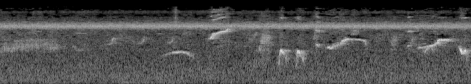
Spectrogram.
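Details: Forest magpie-robin giving sparse, sweet whistled notes, several arched or upslurred, spaced apart, with a continuous high-pitched insect chorus behind.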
